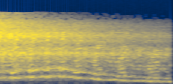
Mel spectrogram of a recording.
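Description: Transition effect in a house DJ mix: a wash of noise fading away while a tone glides steadily downward, like a downlifter sweep between tracks.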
